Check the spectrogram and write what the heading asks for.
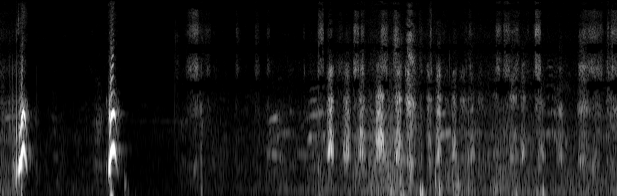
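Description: A child imitating a dog: two short, loud yelping barks about a second apart, then after a pause a run of quick, breathy sounds.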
